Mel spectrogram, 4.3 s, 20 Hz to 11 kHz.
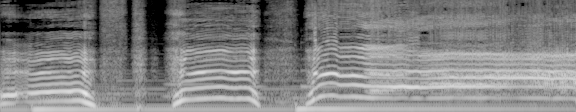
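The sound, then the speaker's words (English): A man screams as he tears a head of lettuce into two even pieces: three strained, wavering vocal cries rise and fall in pitch, the last one stretching into a sustained wail over a rough, crackling tearing texture. “And the sounds of tearing lettuce mix with the sounds of his screaming voice as he tears it into 2 even pieces.”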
